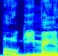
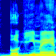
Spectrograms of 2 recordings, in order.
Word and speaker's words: boogeyman: So even though the reporter mispronounced it, it's not bogeyman, it's boogeyman, even though she mispronounced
